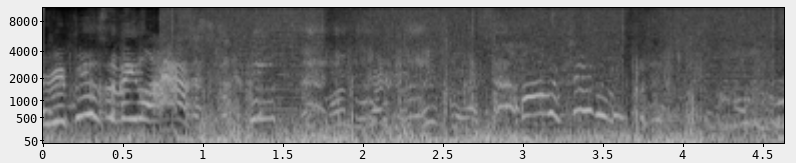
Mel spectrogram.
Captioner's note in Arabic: ضحك لاهث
